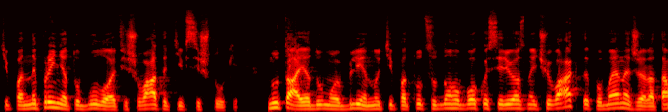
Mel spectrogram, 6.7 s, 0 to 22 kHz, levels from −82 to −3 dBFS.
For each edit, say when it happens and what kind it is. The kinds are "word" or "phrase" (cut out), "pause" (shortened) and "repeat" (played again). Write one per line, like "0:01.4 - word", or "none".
none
